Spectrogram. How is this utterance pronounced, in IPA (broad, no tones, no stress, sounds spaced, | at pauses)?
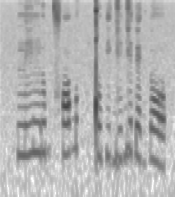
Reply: n̪ i ŋ ɯ b t͡sʰ ɔ ɡ | ǃ u pʲ e ɡ i ɡ i ɗ e ɡ ɗ o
